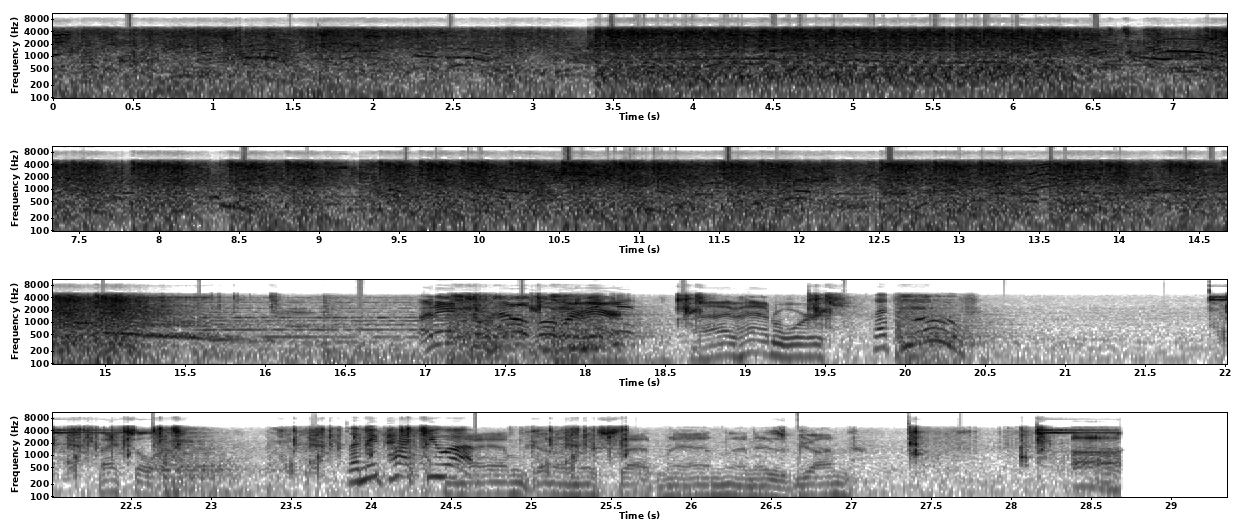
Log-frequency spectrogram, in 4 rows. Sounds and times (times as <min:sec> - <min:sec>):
Speech: 0:23.9 - 0:27.1, 0:28.4 - 0:28.7.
